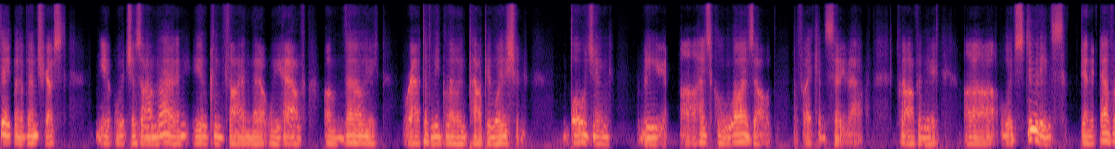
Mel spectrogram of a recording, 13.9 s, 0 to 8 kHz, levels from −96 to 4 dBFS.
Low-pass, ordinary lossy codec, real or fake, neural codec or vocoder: 7.2 kHz; MP3, 64 kbps; fake; codec, 16 kHz, 0.5 kbps, FreqCodec, smaller model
